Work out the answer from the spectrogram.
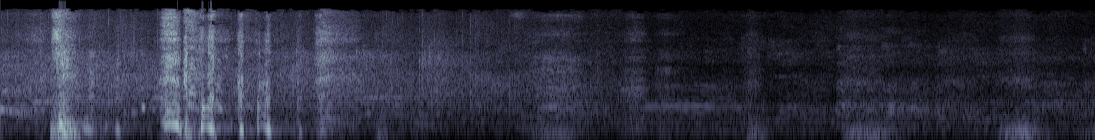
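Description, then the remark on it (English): A short burst of audience clapping for a man's wife, loud and sharp at first, then fading over a couple of seconds into scattered thumps and low murmuring. “Look at her and start clapping at her.”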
